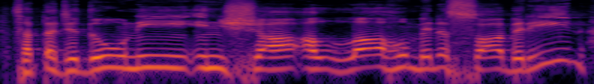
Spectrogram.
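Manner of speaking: slow melodic Arabic recitation; Quranic recitation. Acted. Preacher quoting Abraham's words from the Quran, slow recitation. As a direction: draw out each word as scripture.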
